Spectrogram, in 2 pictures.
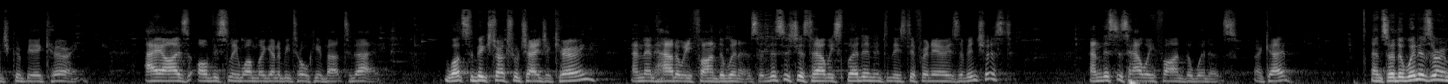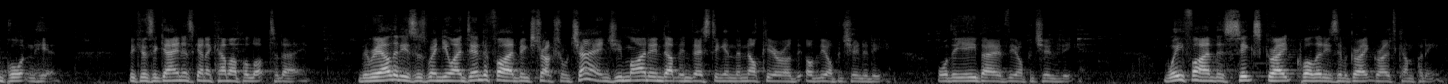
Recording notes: This episode was recorded in Melbourne on 16 August 2023, the final event in the Global Growth roadshow.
